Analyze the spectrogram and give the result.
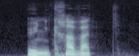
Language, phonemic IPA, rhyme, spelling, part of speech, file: French, /kʁa.vat/, -at, cravate, noun / verb, Fr-cravate.ogg
- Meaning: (noun) 1. necktie 2. headlock (wrestling move) 3. Situation in which a canoe is stuck on a rock; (verb) inflection of cravater: first/third-person singular present indicative/subjunctive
